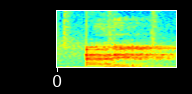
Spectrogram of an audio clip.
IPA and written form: æ nɪt (and it)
